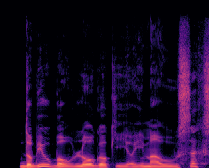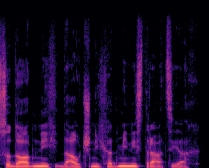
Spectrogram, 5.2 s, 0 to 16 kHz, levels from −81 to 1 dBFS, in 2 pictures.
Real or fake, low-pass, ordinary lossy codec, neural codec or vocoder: real; 14.4 kHz; AAC, 96 kbps; none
